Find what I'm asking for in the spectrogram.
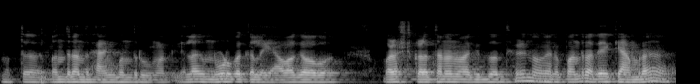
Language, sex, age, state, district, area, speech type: Kannada, male, 30-45, Karnataka, Gulbarga, urban, spontaneous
